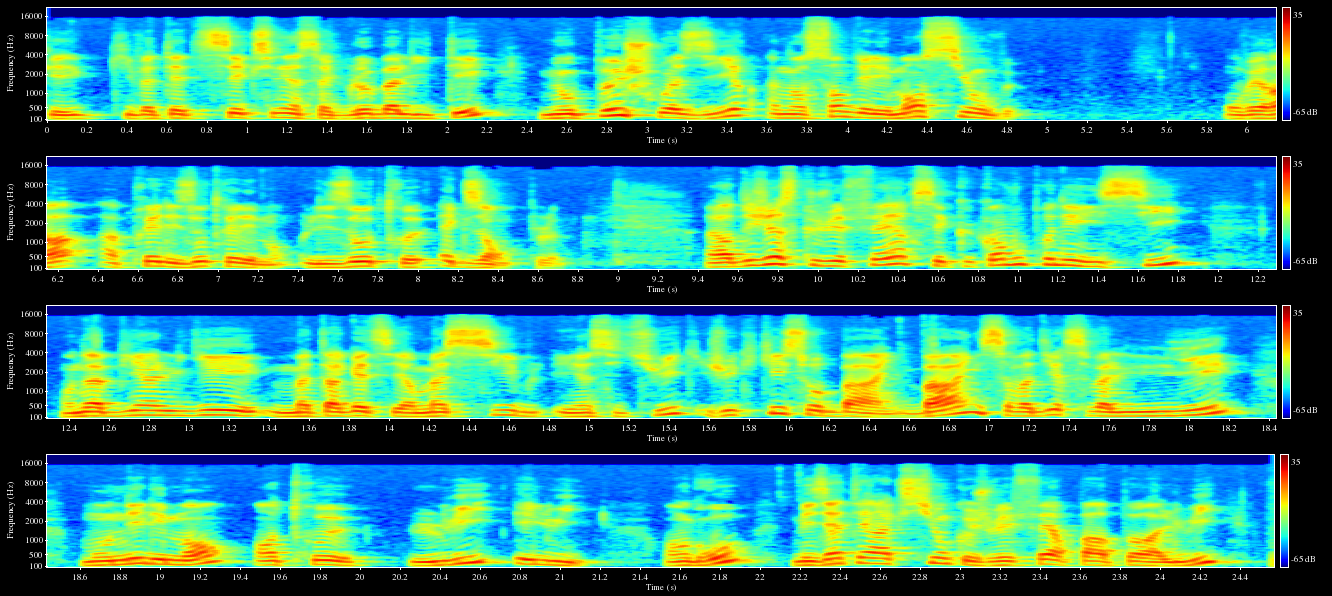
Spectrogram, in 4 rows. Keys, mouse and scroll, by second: 0.1-10.2 middle drag, 16.5-19.6 drag, 22.1 click.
